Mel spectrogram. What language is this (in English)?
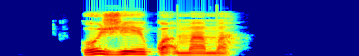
Ghomala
